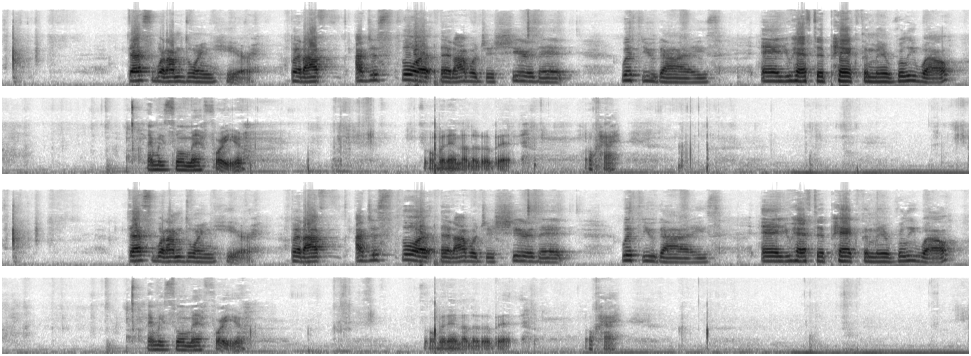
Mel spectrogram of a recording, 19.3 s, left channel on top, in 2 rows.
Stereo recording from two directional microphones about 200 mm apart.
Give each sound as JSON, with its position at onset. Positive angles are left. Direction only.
{"t": 1.2, "sound": "speech", "side_deg": 35}
{"t": 6.1, "sound": "speech", "side_deg": 35}
{"t": 10.9, "sound": "speech", "side_deg": 35}
{"t": 13.3, "sound": "a sound", "side_deg": 25}
{"t": 14.0, "sound": "speech", "side_deg": 35}
{"t": 15.6, "sound": "cat", "side_deg": 35}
